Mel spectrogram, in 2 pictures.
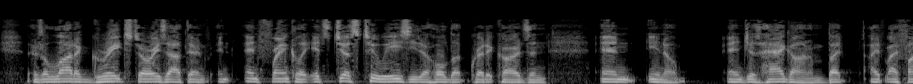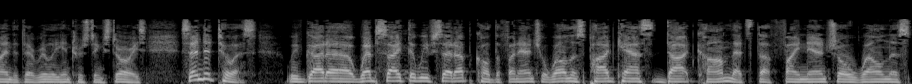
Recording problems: distortion; slight; 10 dB below the speech
garbled, watery; slightly; nothing above 8 kHz

